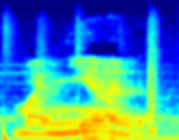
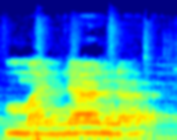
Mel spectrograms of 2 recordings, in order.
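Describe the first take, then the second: First: The middle consonant is an ny sound. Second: The middle consonant is a plain n. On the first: The speaker calls it right. "think of there being a Y after the N" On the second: The speaker calls it wrong. "a regular N"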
